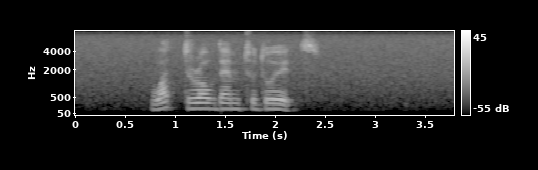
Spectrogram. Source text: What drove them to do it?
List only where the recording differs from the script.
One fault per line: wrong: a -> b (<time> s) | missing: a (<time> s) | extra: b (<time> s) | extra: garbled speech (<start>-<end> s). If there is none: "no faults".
no faults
